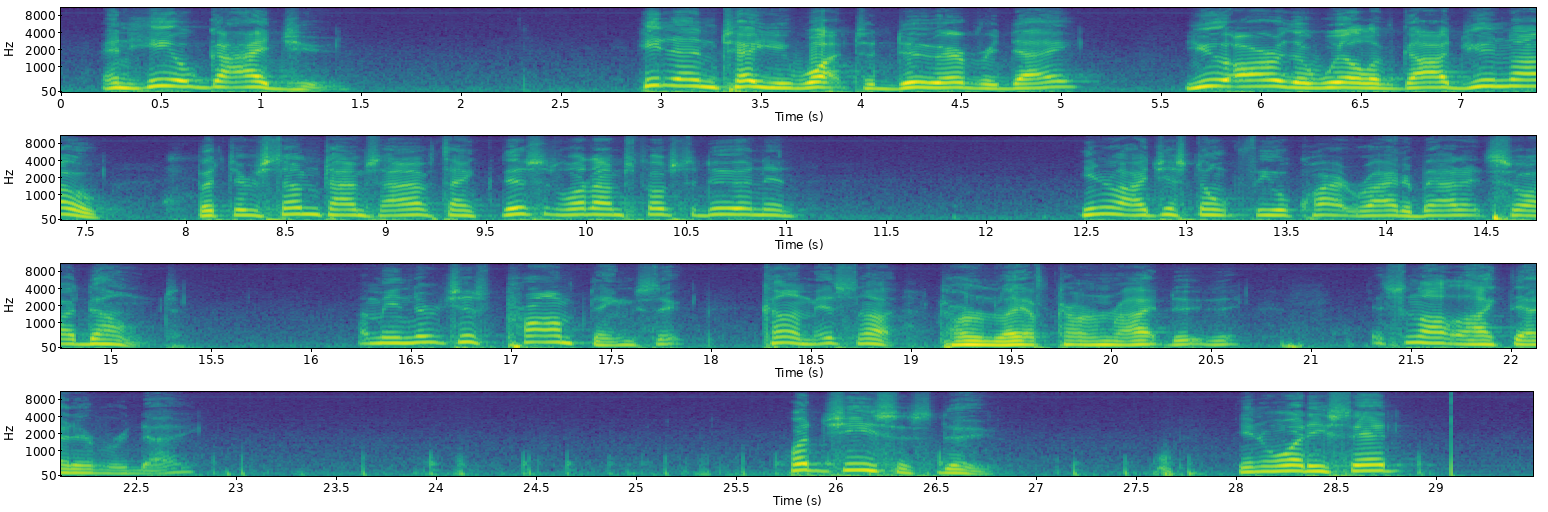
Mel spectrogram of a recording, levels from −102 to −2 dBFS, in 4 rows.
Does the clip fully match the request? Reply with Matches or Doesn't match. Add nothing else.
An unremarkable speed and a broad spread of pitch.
Matches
